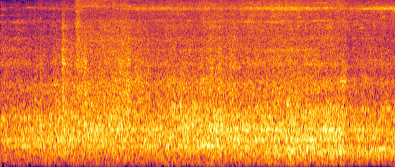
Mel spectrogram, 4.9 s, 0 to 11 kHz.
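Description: Class 315 electric multiple unit running along the platform, with the steady noise of its wheels on the rails.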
